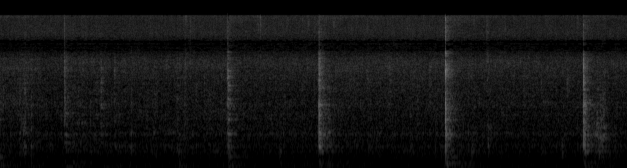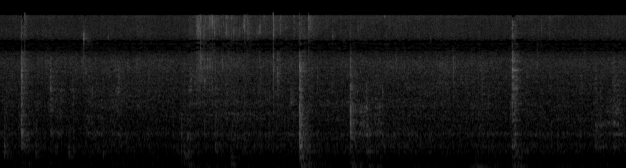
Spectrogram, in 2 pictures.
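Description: Falafel patties shallow-frying in oil in a frying pan, a soft steady sizzle. A metal slotted spatula clicks sharply against the pan about ten times as the patties are pushed and turned.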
